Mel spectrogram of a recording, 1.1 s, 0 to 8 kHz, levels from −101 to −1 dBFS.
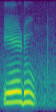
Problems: constant background noise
